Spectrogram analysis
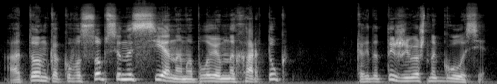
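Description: Man doing a stallion spy, drowsy, ironic, teasing, bright tone. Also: on the high side, big pitch swings, moderate pace. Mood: sleepy.

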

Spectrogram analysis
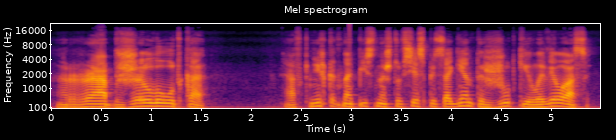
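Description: A man reading an audiobook, voicing a sharp-tongued young unicorn mare who mocks and teases. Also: medium pitch, moderate pace, voice pushed down, natural voice. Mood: scolding. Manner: sarcastic, mocking.

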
